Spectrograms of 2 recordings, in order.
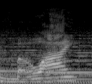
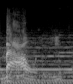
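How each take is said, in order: First: It does not sound like the island Maui. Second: It sounds like the island Maui. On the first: The speaker calls it wrong. "we say Moai, but it's not Moai" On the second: The speaker calls it right. "It's like Maui. Apparently it's pronounced Maui. You know, like the island"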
